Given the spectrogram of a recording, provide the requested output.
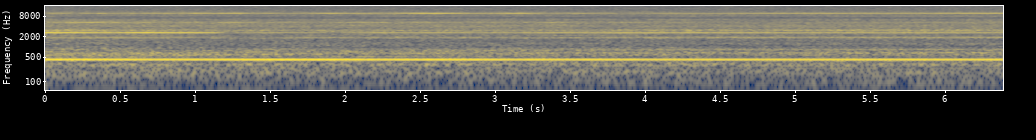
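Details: Electrolux Quiet Clean central vac main unit heard downstairs beside it while running: steady high-pitched whine with even air rush, no wavering or rattle; motor healthy.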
